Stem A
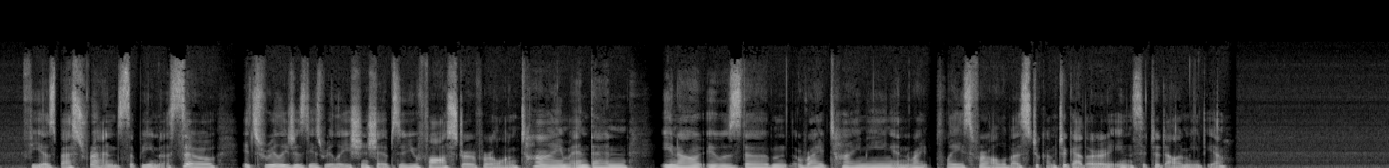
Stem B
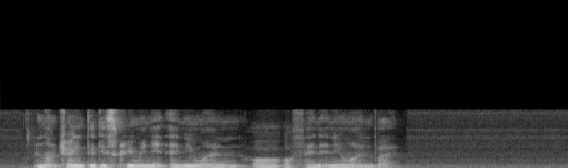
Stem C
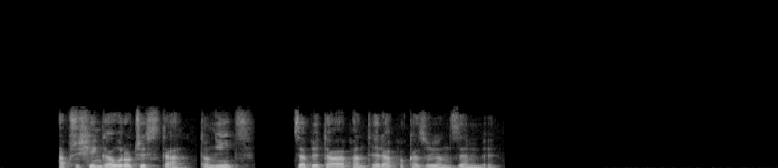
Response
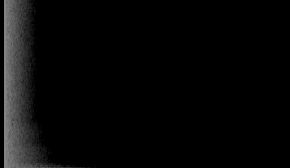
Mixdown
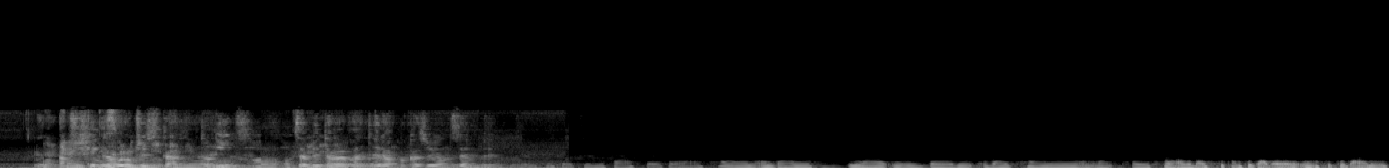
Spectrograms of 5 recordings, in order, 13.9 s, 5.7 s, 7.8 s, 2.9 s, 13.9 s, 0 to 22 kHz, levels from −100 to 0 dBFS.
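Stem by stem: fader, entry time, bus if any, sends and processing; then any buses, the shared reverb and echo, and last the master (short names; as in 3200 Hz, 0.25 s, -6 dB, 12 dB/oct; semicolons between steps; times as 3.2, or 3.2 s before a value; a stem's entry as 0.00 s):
7.09 s -21.5 dB -> 7.63 s -14 dB -> 11.32 s -14 dB -> 11.83 s -2 dB, 1.85 s, send -17 dB, no echo send, rippled Chebyshev low-pass 850 Hz, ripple 6 dB
-11.5 dB, 0.00 s, no send, no echo send, low shelf 140 Hz +10.5 dB; step phaser 2.3 Hz 860–1900 Hz
+1.5 dB, 0.00 s, send -14 dB, echo send -20.5 dB, metallic resonator 83 Hz, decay 0.26 s, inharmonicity 0.002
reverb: on, RT60 0.65 s, pre-delay 5 ms
echo: feedback echo 0.319 s, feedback 52%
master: dry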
